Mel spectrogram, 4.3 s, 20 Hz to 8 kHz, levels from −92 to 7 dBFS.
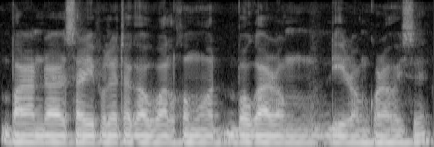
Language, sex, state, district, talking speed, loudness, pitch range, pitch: Assamese, male, Assam, Sonitpur, 150 wpm, -16 LUFS, 90-95 Hz, 95 Hz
